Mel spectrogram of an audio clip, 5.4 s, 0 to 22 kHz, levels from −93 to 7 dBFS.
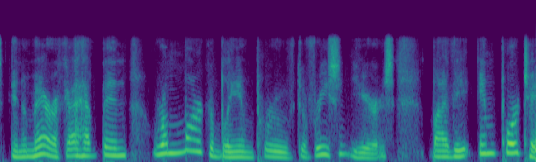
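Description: The whole speech clip has passed through Opus voice compression at a very low bitrate, with the sound pointing to roughly 10 kbps in the SILK linear-prediction mode and a wideband limit. The top of the spectrum is cut off near 8 kHz, and the coarsely quantised excitation leaves heavy damage throughout: the speech sounds muffled and hoarse, with a slightly robotic, buzzy texture where the fine harmonic detail has been lost.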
